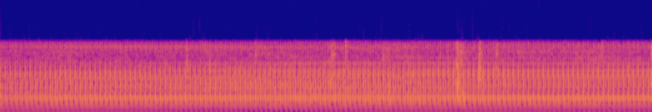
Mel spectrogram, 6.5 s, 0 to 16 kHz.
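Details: 1969 GE solid-state AM/FM stereo table radio with dried-out cardboard-tube filter capacitor, before repair: loud constant low mains hum drones through speaker at one pitch, no program audible; also needed FM oscillator work, switch cleaning and damaged tone control repaired.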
